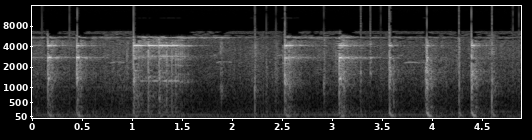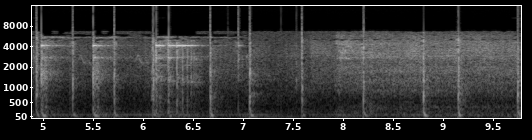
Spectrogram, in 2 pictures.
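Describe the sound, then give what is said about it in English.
A blacksmith hammers metal on an anvil in a blacksmith shop, where a horse that lost a shoe is brought for a new one: loud, ringing clangs in an uneven rhythm, some blows quick and doubled, others spaced apart, over a low steady hum and no voices. “We had to head for the nearest blacksmith shop, so we turned north.”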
